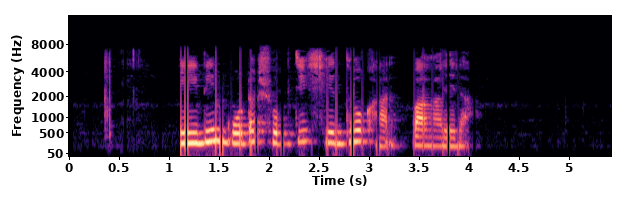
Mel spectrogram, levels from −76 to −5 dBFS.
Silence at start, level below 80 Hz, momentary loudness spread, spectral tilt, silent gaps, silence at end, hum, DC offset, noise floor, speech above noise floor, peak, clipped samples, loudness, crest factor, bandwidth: 0.35 s; -50 dBFS; 21 LU; -5 dB/octave; none; 1.4 s; none; under 0.1%; -65 dBFS; 49 dB; -2 dBFS; under 0.1%; -17 LUFS; 18 dB; 7.8 kHz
